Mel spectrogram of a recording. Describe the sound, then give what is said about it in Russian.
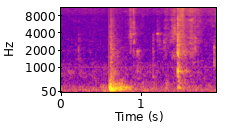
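Someone takes a quick drink of water: a soft gulp, then a brief light clink of a glass a moment later, quiet with no talking. “вот воды”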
